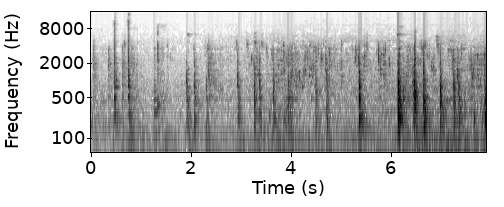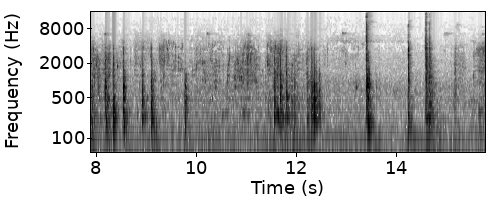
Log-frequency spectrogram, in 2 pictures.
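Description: A wooden pole thumps and knocks inside a plastic barrel of water.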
